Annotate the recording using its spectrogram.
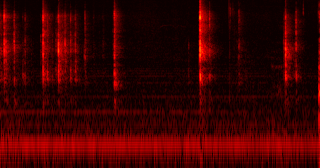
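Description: Computer keyboard keys being pressed: a handful of separate keystrokes spread out, with one louder key press about two and a half seconds in, over a steady low hum.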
